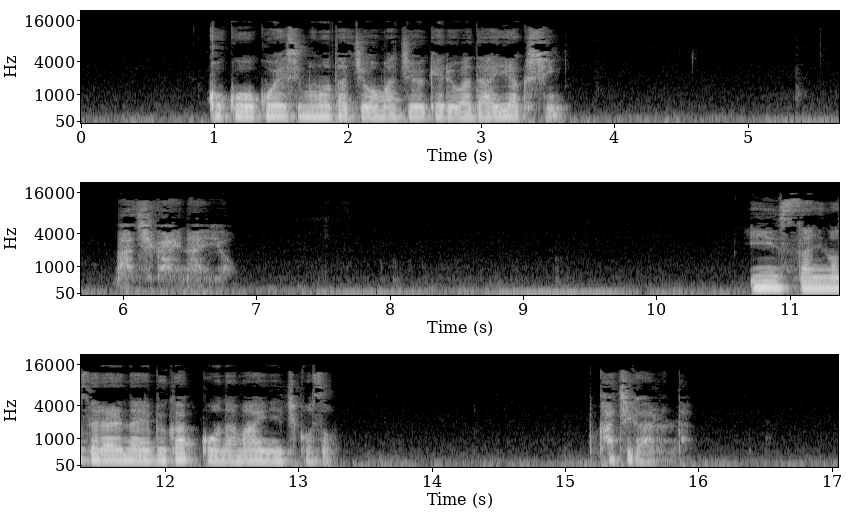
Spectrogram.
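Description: A young woman talks up close, calmly and warmly, in short bursts with pauses.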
